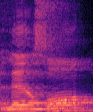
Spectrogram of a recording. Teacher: La-nya tipis, so-nya tebal.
